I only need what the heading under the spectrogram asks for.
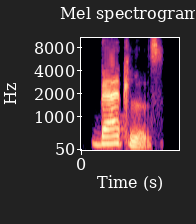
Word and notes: battels: Indian

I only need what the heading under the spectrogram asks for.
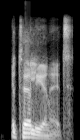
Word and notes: Italianate: British English

